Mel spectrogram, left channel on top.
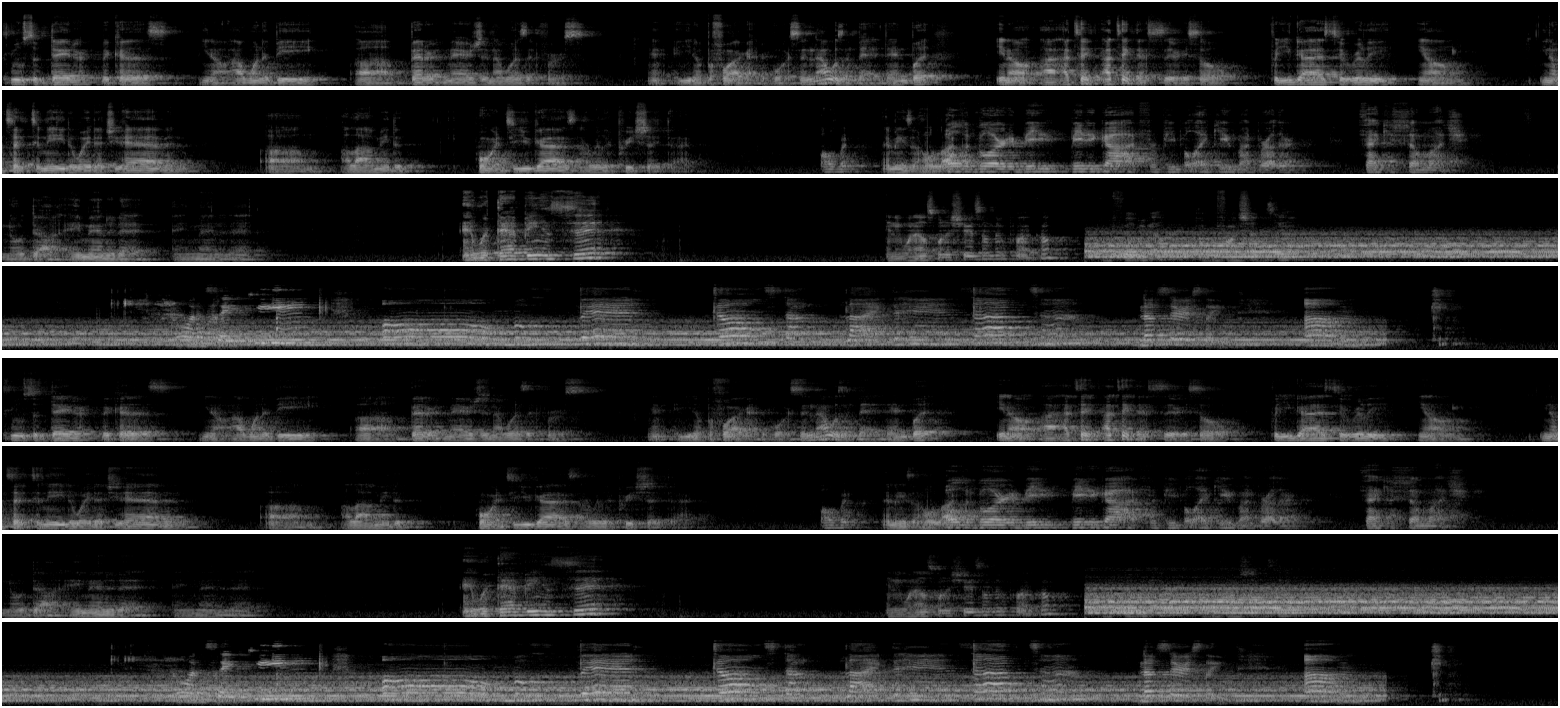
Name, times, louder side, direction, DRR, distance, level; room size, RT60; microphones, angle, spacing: voice 1, 0.0-1.7 2.0-3.2 3.5-5.9 6.5-9.5 9.9-12.3 12.7-14.7 15.4-17.4 18.2-19.7 20.3-22.5 24.4-25.1 31.1-33.7 35.7-37.4 40.0-41.7 42.1-44.1 47.6-48.9 49.4-49.8, left 2 dB, 60° left, 6 dB, 2.5 m, -34 dB
voice 2, 25.0-28.5 29.1-30.2, left 2 dB, 30° left, 9 dB, 3.4 m, -35 dB
sound 1, 41.9-60.5, right 2 dB, 35° right, 1.1 m, -30 dB
voice 3, 48.4-49.6 50.0-50.1 50.5-53.2 53.8-57.5 58.0-59.4 59.7-60.3 61.0-61.1, right 1 dB, 15° right, 6 dB, 4.4 m, -30 dB
29.0 x 24.0 x 7.5 m, 0.86 s
head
